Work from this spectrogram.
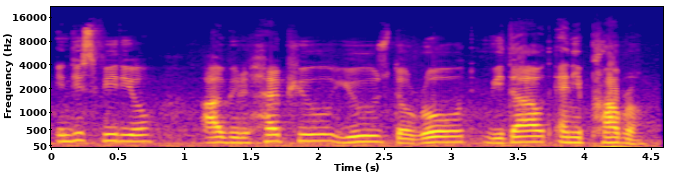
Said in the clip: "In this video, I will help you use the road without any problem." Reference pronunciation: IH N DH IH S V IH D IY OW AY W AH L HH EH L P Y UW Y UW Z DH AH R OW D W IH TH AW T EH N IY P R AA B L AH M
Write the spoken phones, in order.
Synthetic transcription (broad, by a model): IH N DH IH S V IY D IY OW AY W AH L HH EH L P Y UW Y UW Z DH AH R OW D W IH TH AW T EH N IY P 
